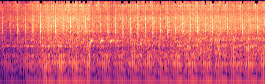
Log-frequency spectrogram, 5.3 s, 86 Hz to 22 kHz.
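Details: D4CB diesel knocking after break-in, revved and held: a fast, regular metallic tapping over the engine note, a clear internal knock whose cause is not confirmed.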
